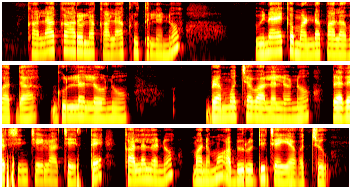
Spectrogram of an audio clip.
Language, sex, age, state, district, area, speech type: Telugu, female, 30-45, Telangana, Karimnagar, urban, spontaneous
